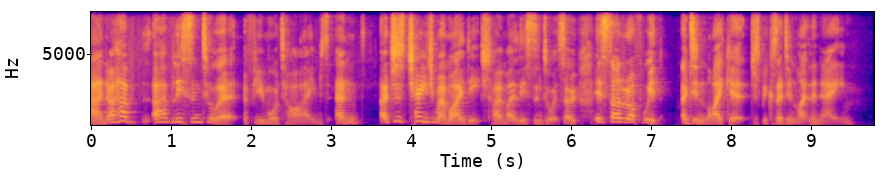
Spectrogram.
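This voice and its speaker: Speaking fairly quickly with an Australian accent, a woman lets her pitch swing very widely. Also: medium pitch for a woman. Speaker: podcast co-host. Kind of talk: casual chat. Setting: home recording.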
